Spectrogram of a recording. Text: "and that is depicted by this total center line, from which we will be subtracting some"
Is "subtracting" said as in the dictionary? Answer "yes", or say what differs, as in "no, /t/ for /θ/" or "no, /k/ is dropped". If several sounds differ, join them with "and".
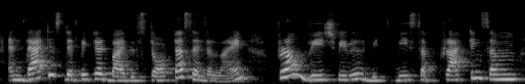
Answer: yes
